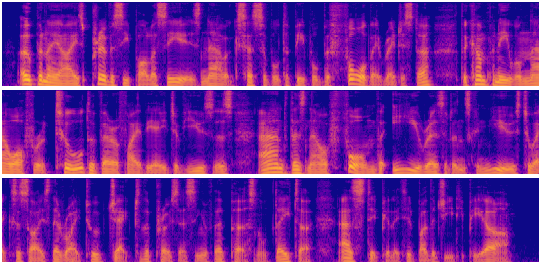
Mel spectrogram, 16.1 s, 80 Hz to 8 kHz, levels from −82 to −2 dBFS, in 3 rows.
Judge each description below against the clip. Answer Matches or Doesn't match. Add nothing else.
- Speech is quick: Doesn't match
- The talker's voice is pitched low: Matches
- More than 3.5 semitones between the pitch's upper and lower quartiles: Matches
